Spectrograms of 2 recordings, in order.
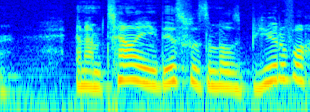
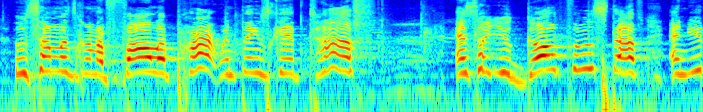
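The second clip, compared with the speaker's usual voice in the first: loud, rousing sermon voice, higher than the story; preaching; 10 semitones higher, 14 dB louder than usual. Acted. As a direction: preach it at full force to the room. Preaching to the congregation.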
